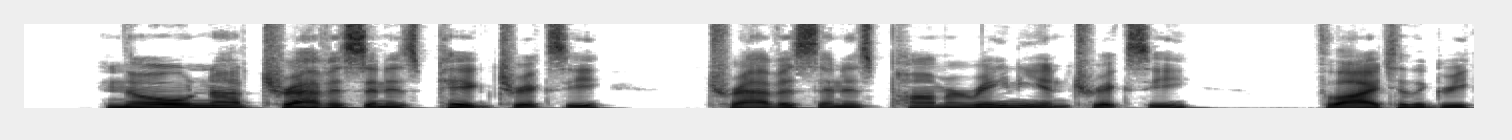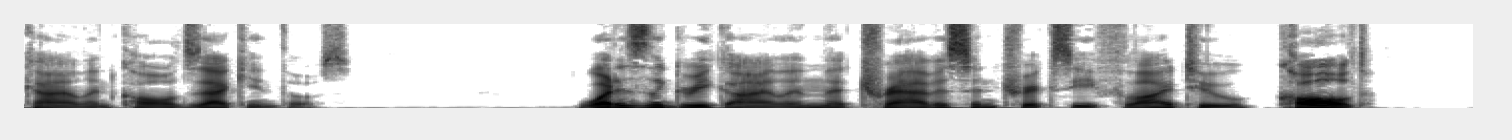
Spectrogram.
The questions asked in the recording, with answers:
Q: What is the Greek island that Travis and Trixie fly to called?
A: It's called Zakynthos.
